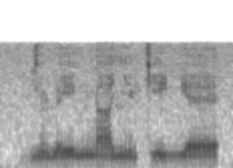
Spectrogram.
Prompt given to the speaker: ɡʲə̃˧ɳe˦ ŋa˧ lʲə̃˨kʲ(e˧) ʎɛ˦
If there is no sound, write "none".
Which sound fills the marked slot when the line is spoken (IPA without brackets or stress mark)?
e˧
